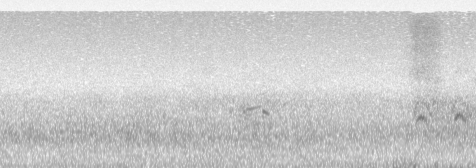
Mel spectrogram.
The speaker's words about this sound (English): I can hear an American crow.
